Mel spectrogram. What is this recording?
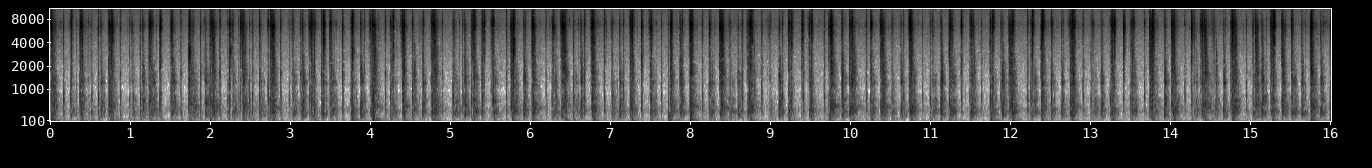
ME2 Percussion
A collection of samples/loops intended for personal and commercial music production. All compositions where written and performed by Chris S. Bacon on Home Sick Recordings. Take things, shake things, make things.
acapella, acoustic-guitar, bass, beat, drum-beat, drums, Folk, free, guitar, harmony, indie, Indie-folk, loop, looping, loops, melody, original-music, percussion, piano, rock, samples, sounds, synth, whistle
